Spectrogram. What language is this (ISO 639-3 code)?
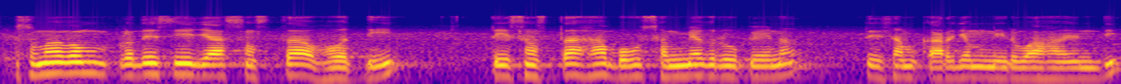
san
